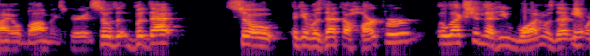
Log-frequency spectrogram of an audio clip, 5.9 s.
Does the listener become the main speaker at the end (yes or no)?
yes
